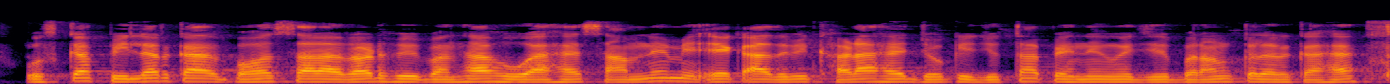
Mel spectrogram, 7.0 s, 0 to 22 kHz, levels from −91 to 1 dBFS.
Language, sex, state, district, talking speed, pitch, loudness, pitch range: Hindi, male, Jharkhand, Garhwa, 225 wpm, 120 Hz, -19 LUFS, 115-130 Hz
